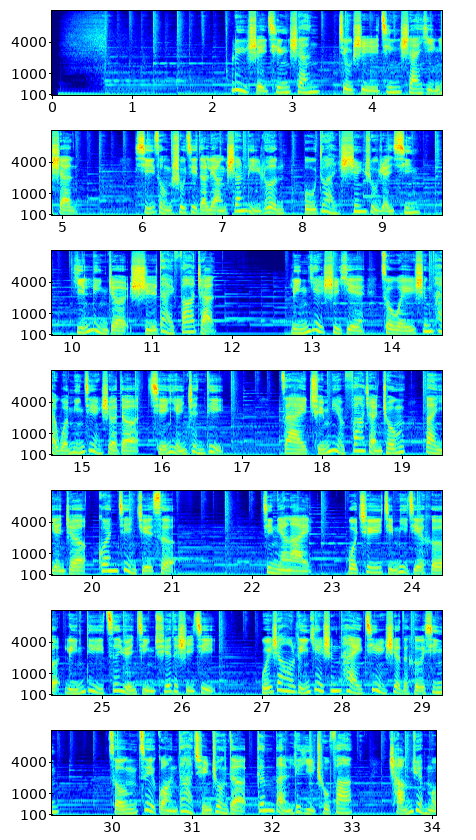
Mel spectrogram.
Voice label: 女-磁性; 高标准营造生态景观林

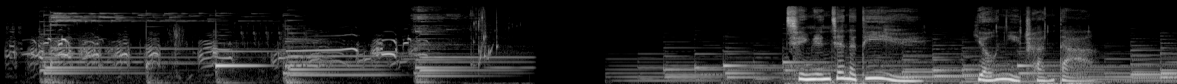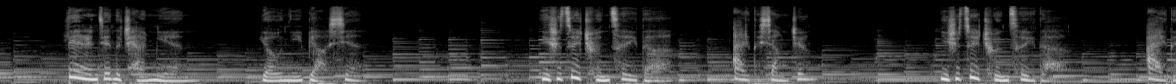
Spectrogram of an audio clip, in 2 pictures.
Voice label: 女, 专题, 甜美柔情, 国语女声; 国语女声配音

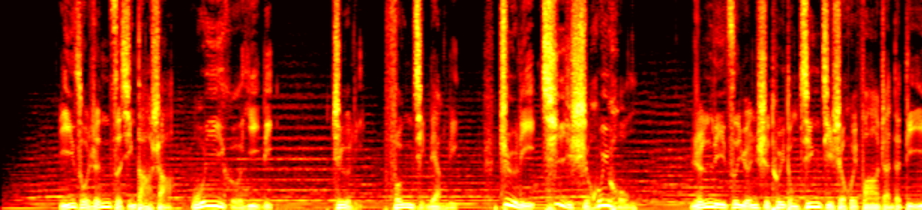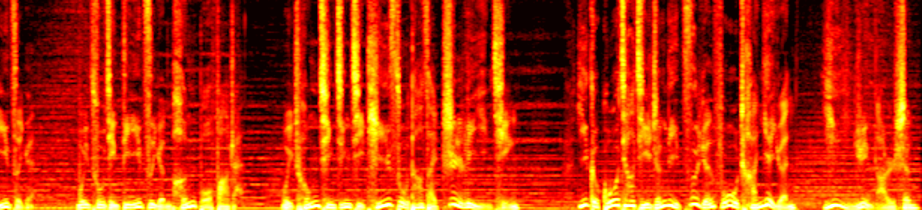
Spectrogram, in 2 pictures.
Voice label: 男, 企业专题, 大气舒展

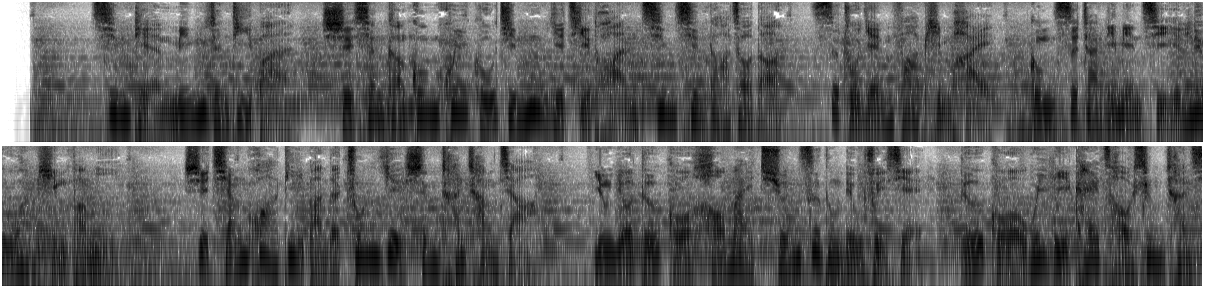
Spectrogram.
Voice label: 男 产品介绍 地板宣传介绍; 经典名人地板宣传介绍

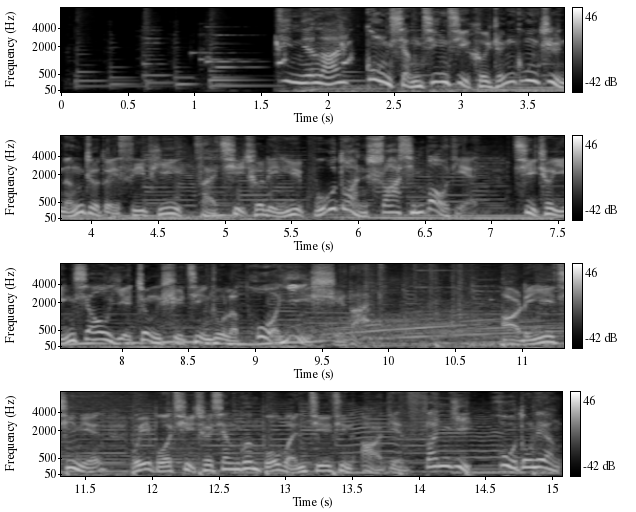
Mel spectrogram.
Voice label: 男, 病毒, 汽车媒体营销

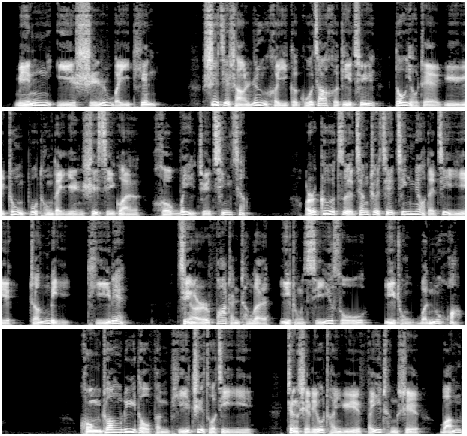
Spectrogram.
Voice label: 男 产品介绍 解说词; 孔庄绿豆粉皮

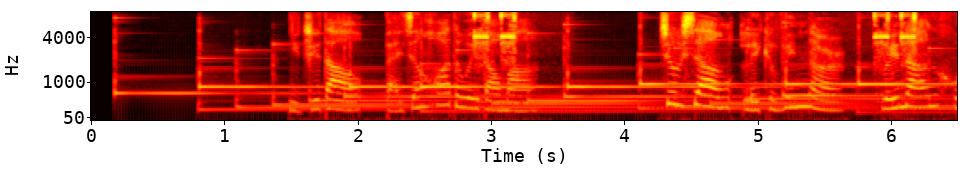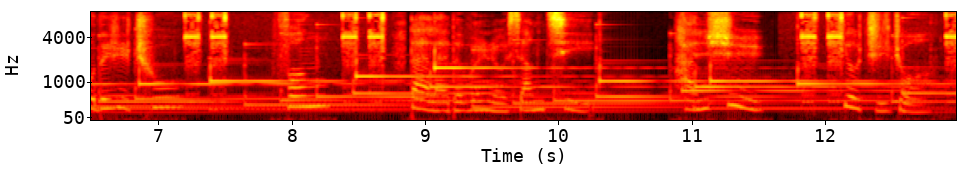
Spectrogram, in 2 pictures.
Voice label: 女 化妆品广告; 芬研白姜花系列

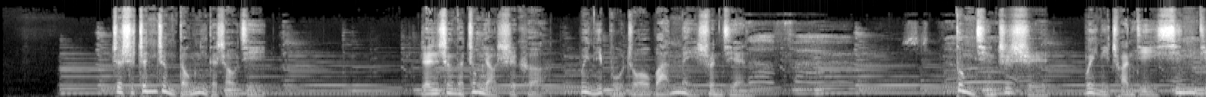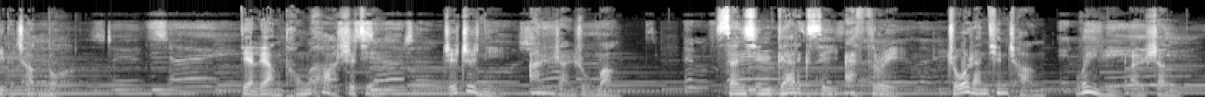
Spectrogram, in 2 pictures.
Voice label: 男 广告 温情, 国语男声配音 温情人物专题; 三星galaxy s3

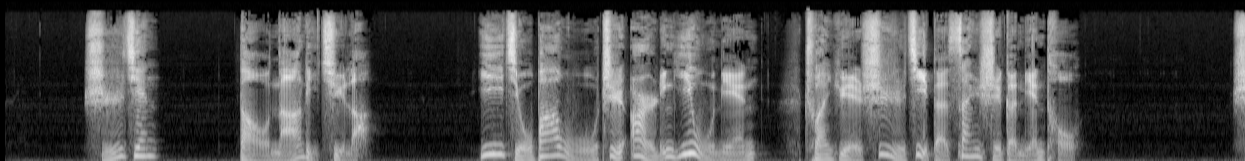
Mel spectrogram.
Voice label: 男 聚会 同学会散文, 配音案例; 东山中学

